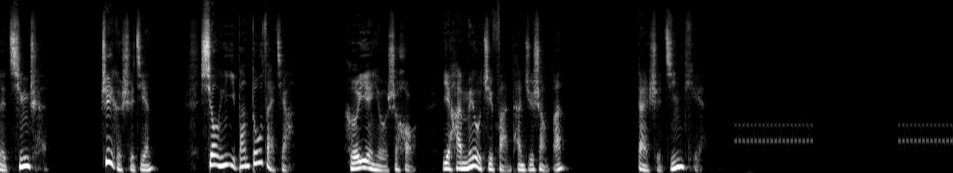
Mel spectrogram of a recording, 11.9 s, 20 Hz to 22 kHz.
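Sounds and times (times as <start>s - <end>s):
speech: 0.0s - 0.7s, 1.3s - 7.2s, 8.0s - 8.9s
unanswered telephone ringback on an international call to a home landline: 9.2s - 10.2s, 11.2s - 11.8s.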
